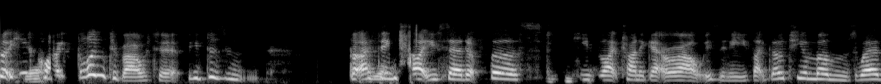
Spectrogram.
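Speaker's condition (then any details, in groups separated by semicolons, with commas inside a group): No condition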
